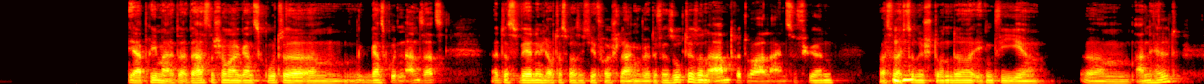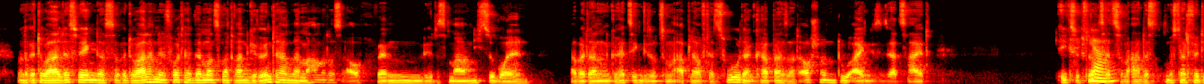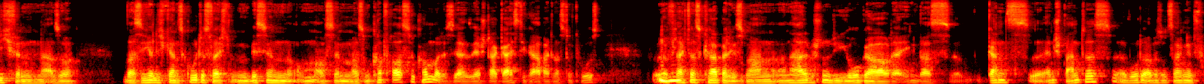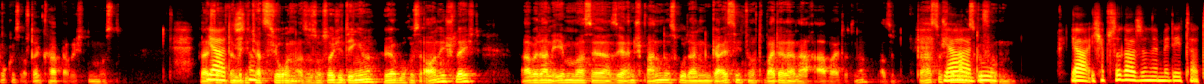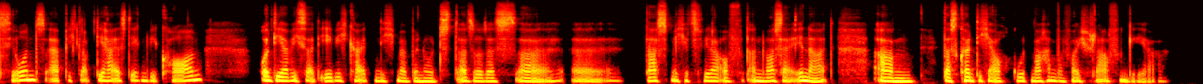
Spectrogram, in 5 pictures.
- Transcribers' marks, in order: none
- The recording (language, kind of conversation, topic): German, advice, Wie kann ich trotz abendlicher Gerätenutzung besser einschlafen?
